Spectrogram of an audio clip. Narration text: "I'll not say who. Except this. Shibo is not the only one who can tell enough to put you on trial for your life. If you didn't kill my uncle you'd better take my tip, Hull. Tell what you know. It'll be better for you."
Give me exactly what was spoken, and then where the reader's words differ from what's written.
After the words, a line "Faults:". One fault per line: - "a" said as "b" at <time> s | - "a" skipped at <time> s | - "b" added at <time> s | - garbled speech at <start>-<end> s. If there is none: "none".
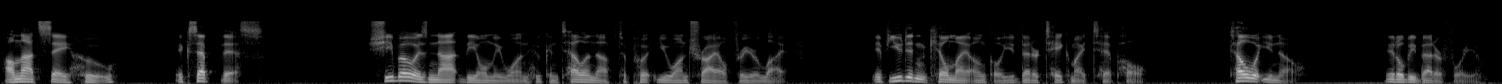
"I'll not say who. Except this. Shibo is not the only one who can tell enough to put you on trial for your life. If you didn't kill my uncle you'd better take my tip, Hull. Tell what you know. It'll be better for you."
Faults:
none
